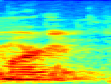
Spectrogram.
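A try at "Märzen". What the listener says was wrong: Actually, that's a Z, isn't it? Marzen.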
